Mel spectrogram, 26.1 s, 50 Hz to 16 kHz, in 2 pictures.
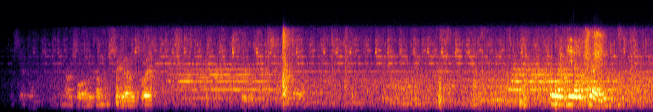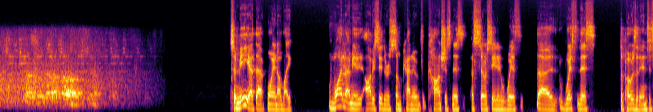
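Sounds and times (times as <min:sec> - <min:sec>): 
train horn blasting: 0:00.5 - 0:15.2
speech: 0:01.4 - 0:03.3, 0:11.0 - 0:12.2, 0:14.1 - 0:15.0, 0:17.7 - 0:19.0, 0:19.6 - 0:26.1.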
